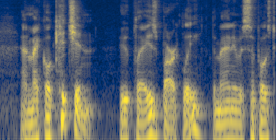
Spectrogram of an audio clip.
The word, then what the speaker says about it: Berkeley: man will soon meet Barkley Cole spelled Berkeley pronounced Barkley so Mr Dennis finchatton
